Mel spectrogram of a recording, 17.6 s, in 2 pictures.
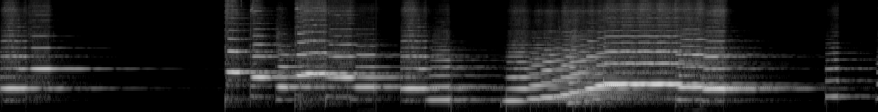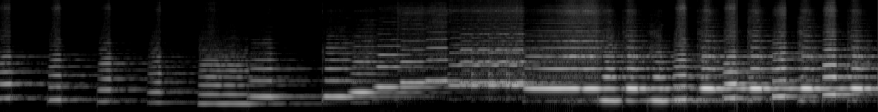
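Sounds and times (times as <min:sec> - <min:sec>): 
flute: 0:00.0 - 0:01.2, 0:02.3 - 0:08.1, 0:10.8 - 0:17.5.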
